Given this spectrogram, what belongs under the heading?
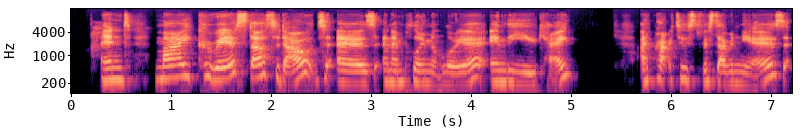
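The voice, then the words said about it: British accent. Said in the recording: “charming accent ... as you can tell from the accent, I am from the UK”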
